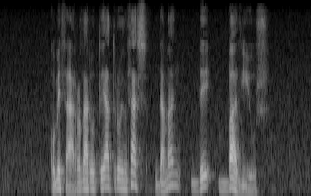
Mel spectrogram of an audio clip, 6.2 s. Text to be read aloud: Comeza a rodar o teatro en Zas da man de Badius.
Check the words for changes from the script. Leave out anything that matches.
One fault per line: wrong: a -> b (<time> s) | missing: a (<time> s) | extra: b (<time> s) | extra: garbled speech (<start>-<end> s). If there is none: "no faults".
no faults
